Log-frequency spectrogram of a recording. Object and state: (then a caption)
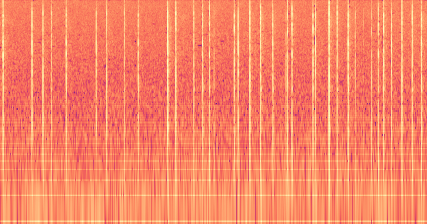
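Clear plastic package tapped with nails. A hollow, clear plastic tube-shaped package holding makeup sponges is held in the hands and tapped and scratched with long acrylic nails. About thirty sharp, bright clicks and taps come in an irregular quick rhythm, each dying away almost instantly, over a faint steady hiss.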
